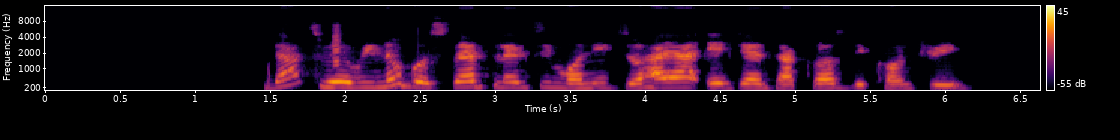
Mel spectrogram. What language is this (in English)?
Nigerian Pidgin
